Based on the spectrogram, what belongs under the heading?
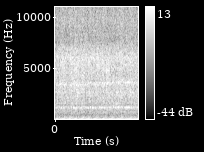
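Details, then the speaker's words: Motorcycle after repair and oil refill, previously making a noise: smooth, even low idle with steady throb, no knocks or rattles; earlier noise gone, sounds healthy. "I think we're good think we're good to go you know all feels good sounds good you know what I think we're going to Europe"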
